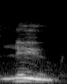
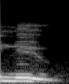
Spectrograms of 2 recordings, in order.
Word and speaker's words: noob: So Stormy was like, "No man, it's noob. Say noob."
